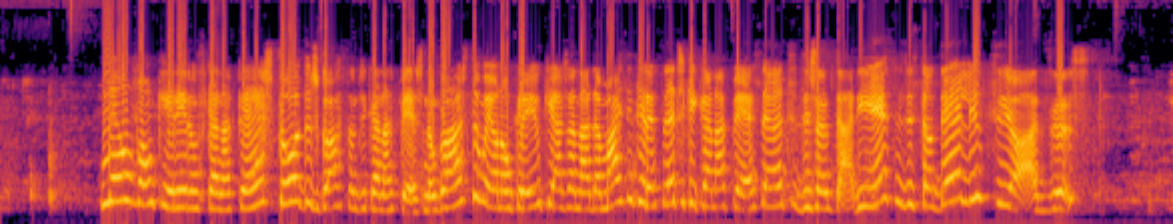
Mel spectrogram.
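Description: A young woman sings brightly and cheerfully, close by.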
